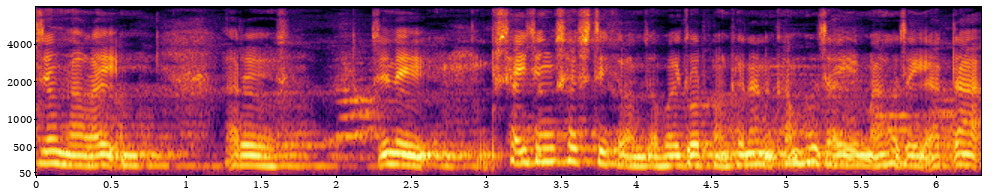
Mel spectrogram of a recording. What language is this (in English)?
Bodo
